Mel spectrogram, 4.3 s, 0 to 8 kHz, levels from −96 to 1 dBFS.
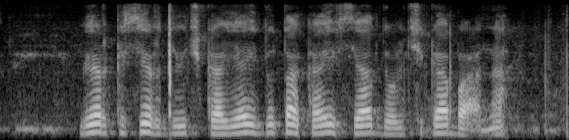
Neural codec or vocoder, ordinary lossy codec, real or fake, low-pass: vocoder, 22.05 kHz, 80 mel bands, HiFi-GAN; none; fake; 7.2 kHz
